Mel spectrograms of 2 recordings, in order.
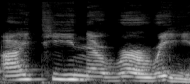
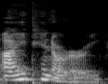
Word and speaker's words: itinerary: 이 단어가 좀 발음하기가 까다로울 수 있겠죠. itinerary 하고 R 발음이 두 개 연속으로 들어갑니다. itinerary. 그래서 R 발음 두 개 신경 써주셔야 되고 sculpture gardens 라는 단어가 나왔는데 얘도 R 발음이 들어가죠.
